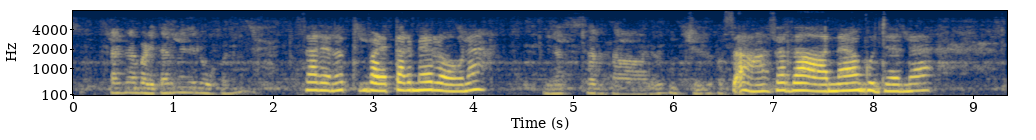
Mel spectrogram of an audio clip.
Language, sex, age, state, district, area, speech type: Dogri, female, 30-45, Jammu and Kashmir, Samba, urban, spontaneous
